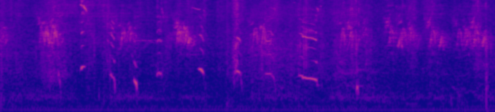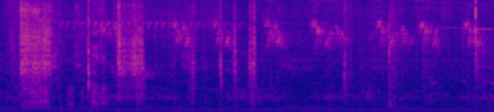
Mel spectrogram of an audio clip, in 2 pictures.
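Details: Four-week-old Siberian Husky puppies, a litter, giving many short high whimpers and squeaks scattered through the recording, some rising, overlapping one another, with a louder broadband burst near the middle.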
